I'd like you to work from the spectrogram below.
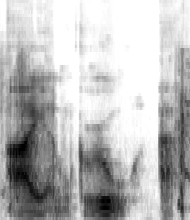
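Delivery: very low, drawn-out giant voice; Gruak. Acted. Giant introduces himself to the woman, deep slow voice. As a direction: announce yourself slowly, far down in pitch.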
